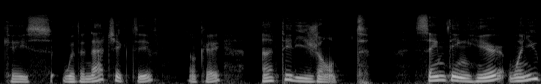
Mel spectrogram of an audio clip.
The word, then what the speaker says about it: intelligente: with an adjective, okay, intelligente. Same thing here. When you put this well, actually you will pronounce the final T, okay, but you don't pronounce this here.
